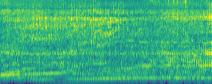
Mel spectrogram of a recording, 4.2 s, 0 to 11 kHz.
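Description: Engines of modified Suzuki off-road 4x4s running as the vehicles drive slowly past one after another, one engine's pitch rising slightly in the first second before settling to a steady note.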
